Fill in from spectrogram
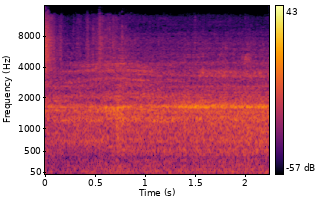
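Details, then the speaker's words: Fire sprinkler system being refilled after replacing corroded heads, supply valve opened 12 3/4 turns: even, unbroken rushing hiss with a faint steady tone as water fills the pipe and air bleeds out; normal refill. "Oh, you can hear the water going through there. You hear that? So right now we're filling,"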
